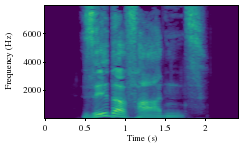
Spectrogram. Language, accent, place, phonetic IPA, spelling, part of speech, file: German, Germany, Berlin, [ˈzɪlbɐˌfaːdn̩s], Silberfadens, noun, De-Silberfadens.ogg
- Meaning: genitive singular of Silberfaden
